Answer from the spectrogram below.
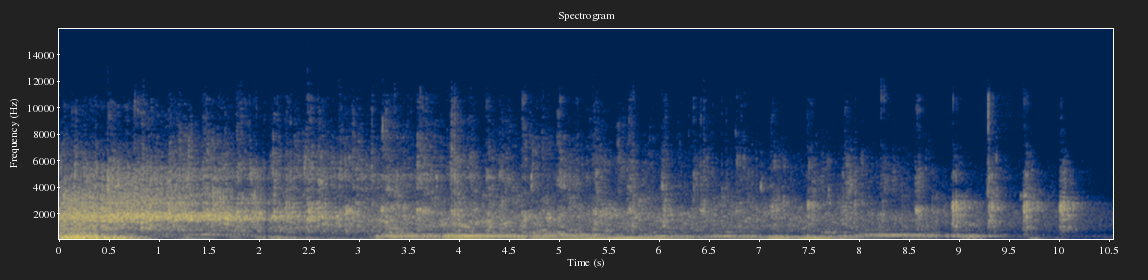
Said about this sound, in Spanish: Si lo va a aplaudir, hágalo bien para Él.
